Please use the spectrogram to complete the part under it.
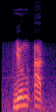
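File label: "jumat", Indonesian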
